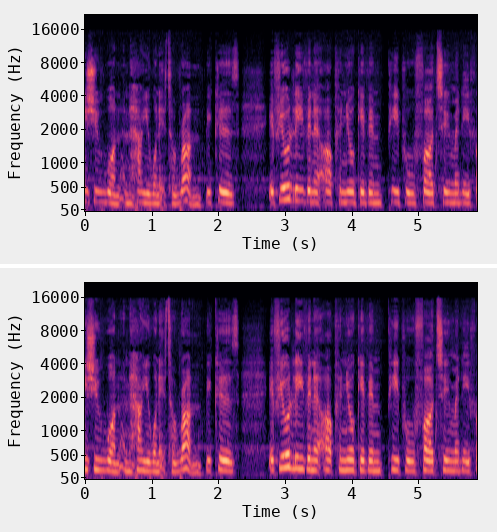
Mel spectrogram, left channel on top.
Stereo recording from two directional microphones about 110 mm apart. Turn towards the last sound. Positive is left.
turn(degrees=-45)  # may be behind; listen again after turning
